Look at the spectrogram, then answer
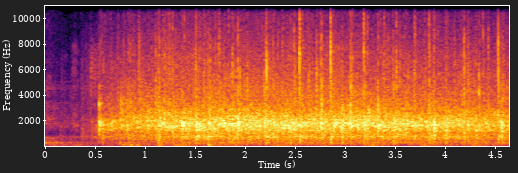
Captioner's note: applause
